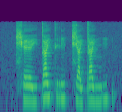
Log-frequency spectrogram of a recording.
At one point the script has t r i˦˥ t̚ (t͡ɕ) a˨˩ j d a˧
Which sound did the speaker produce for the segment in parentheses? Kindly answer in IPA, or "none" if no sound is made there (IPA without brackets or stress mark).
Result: t͡ɕ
